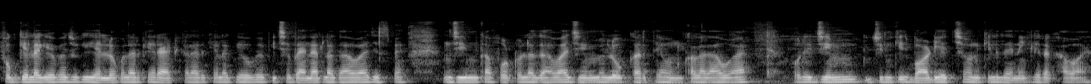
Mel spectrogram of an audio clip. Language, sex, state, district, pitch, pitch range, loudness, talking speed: Marwari, male, Rajasthan, Nagaur, 105 Hz, 105-110 Hz, -19 LUFS, 285 wpm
